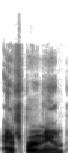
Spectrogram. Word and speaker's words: Ashburnham: Ash Burnham Betty Joe I said it right Ash Burnham I was calling it all sorts of other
